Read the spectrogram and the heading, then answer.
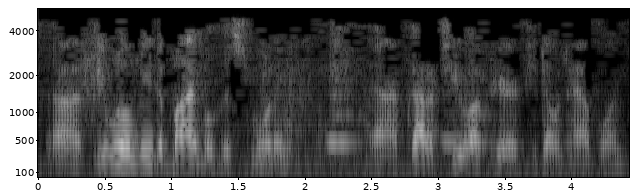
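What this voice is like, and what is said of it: Strained, failing hoarse voice. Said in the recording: “My voice is going”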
